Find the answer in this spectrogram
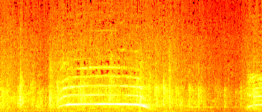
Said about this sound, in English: Clap your hands. All the way to the stage. Clap your hands all the way to the stage for these delightful people that are here for your enjoyment.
